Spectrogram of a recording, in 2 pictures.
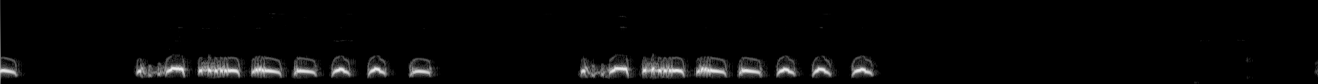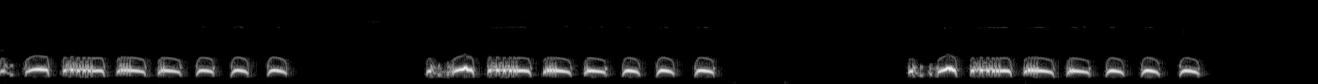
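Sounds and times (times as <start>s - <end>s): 
spotted dove cooing: 0.0s - 0.3s, 1.4s - 4.4s, 5.8s - 8.8s, 13.1s - 16.2s, 17.4s - 20.5s, 22.2s - 25.3s.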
